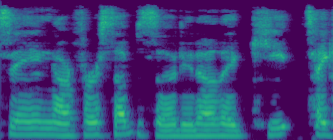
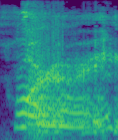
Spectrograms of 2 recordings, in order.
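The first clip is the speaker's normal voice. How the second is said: put-on gravelly vigilante yell, louder; 12 dB louder than usual. Imitating Ollie demanding answers: gravelly yelling Ollie voice. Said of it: "Ollie just going".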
